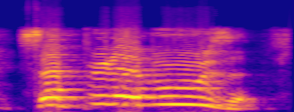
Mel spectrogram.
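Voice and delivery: mock disgust. Deflating the village name with mock disgust. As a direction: sneer it out. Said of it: "punchline after laugh".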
